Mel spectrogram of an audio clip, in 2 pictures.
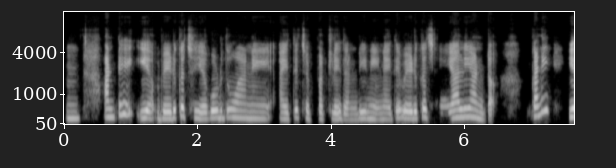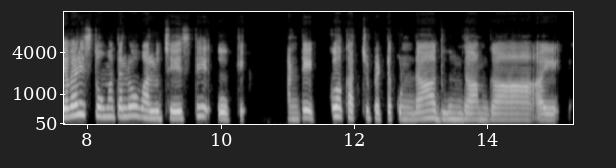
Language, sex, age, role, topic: Telugu, female, 30-34, guest, వేడుకలలో ఖర్చు చేయడం మరియు భవిష్యత్ కోసం పెట్టుబడి పెట్టడం మధ్య మీ విధానం ఏమిటి?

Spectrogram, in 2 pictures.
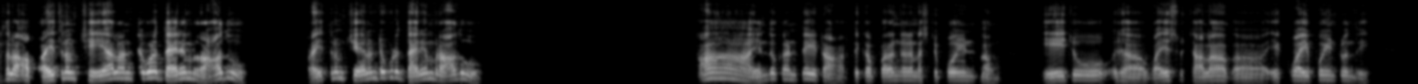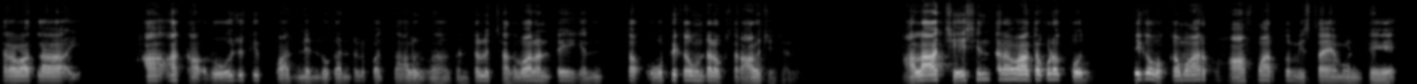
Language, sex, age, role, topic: Telugu, male, 35-39, guest, స్వయంకృషిలో విఫలమైన తర్వాత మళ్లీ ప్రయత్నించడానికి మీరు మీరే మిమ్మల్ని ఎలా ప్రేరేపించుకుంటారు?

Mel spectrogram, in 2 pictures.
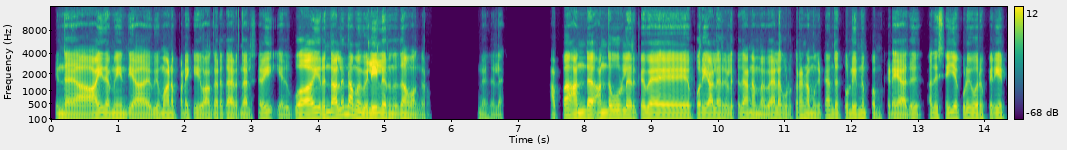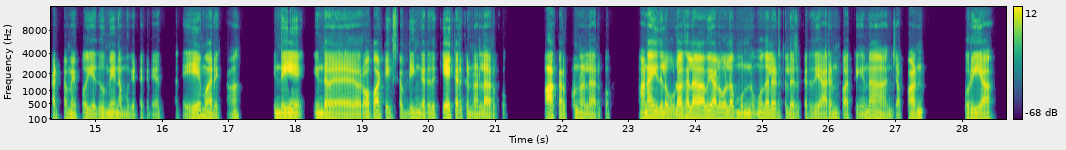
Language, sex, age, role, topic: Tamil, male, 35-39, guest, ரோபோட்டுகள் வேலைவாய்ப்புகளை எவ்வாறு மாற்றக்கூடும்?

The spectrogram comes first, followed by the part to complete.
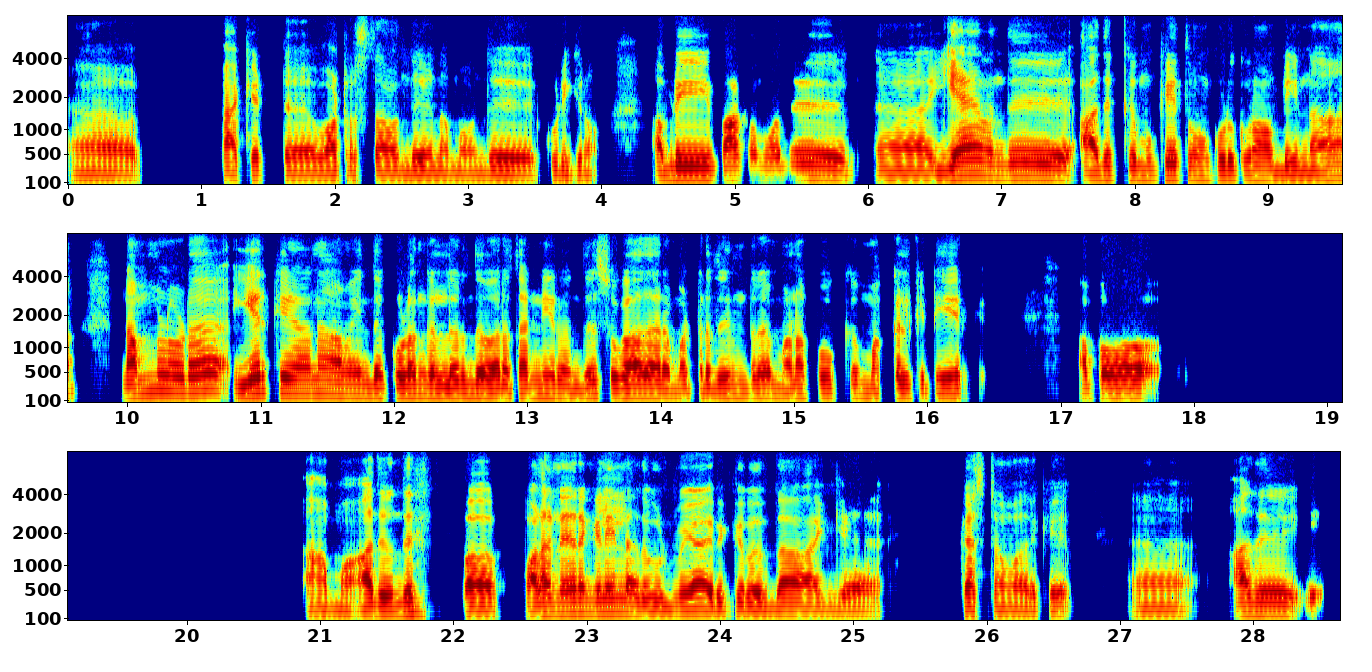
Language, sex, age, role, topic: Tamil, male, 30-34, guest, ஒரு நீர்நிலையை பாதுகாப்பது ஏன் முக்கியம்?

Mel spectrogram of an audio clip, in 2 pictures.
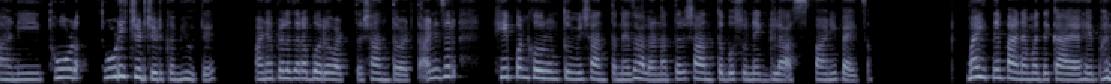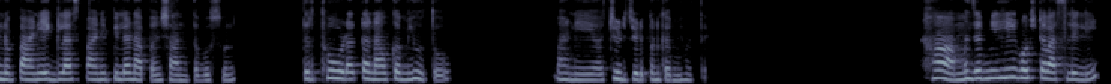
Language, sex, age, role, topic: Marathi, female, 20-24, guest, घरातील लहान ताणतणाव मिटवण्यासाठी तुम्ही काय करता?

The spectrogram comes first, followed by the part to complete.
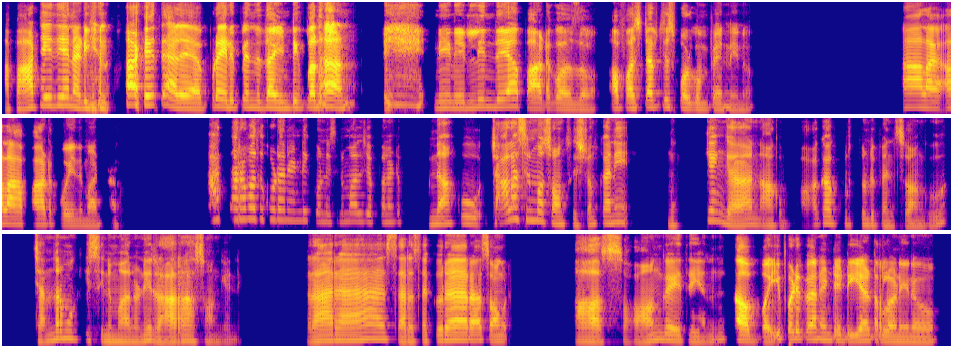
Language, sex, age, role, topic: Telugu, male, 30-34, guest, పాత సినిమా పాటలు వింటే మీకు ఏ ఏ జ్ఞాపకాలు మళ్లీ గుర్తుకొస్తాయి?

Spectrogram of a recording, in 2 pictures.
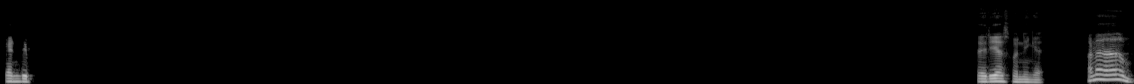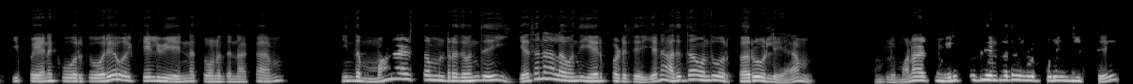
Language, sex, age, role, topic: Tamil, male, 40-44, host, மனஅழுத்தம் ஏற்பட்டதும் நீங்கள் முதலில் என்ன செய்கிறீர்கள்?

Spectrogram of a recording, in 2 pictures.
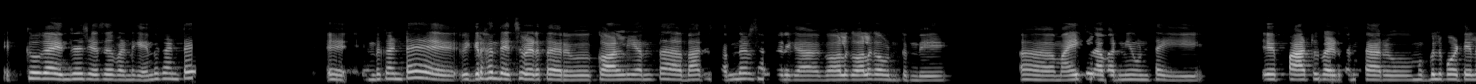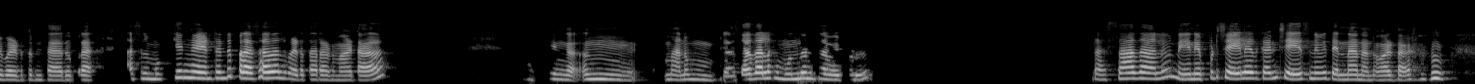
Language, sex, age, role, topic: Telugu, female, 20-24, guest, మీరు పండగలను ఎలా జరుపుకుంటారు?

